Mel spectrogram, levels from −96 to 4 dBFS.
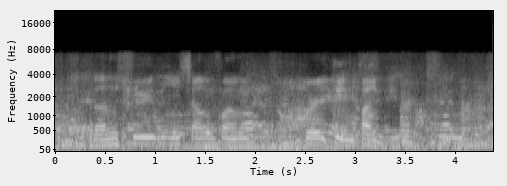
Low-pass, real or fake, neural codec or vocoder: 7.2 kHz; fake; codec, 16 kHz, 2 kbps, X-Codec, HuBERT features, trained on balanced general audio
